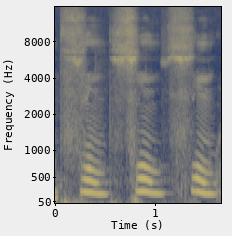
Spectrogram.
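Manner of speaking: high, breathy whoosh of passing cars; whoosh noises. Retold or imitated. Imitating police cars speeding past with high whoosh noises.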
